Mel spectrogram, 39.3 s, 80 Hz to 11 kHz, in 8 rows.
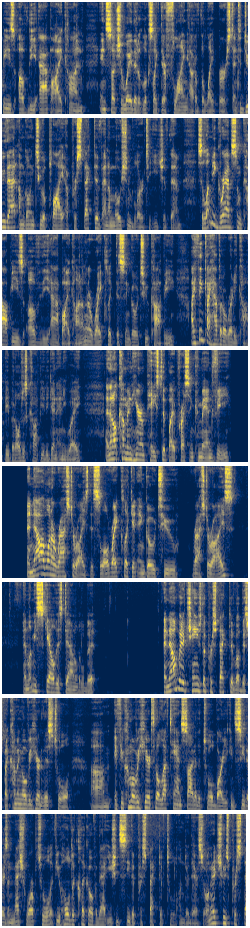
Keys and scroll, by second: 18.9 super+v.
